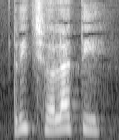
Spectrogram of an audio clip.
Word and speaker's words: Rizzolatti: solar que se pronuncia ya como rezo latín rizzolatti cuando me digáis ya otro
